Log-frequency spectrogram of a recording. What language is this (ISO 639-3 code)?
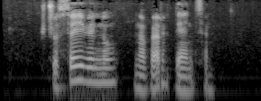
ukr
